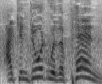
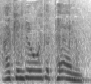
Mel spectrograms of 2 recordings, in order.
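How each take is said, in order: First: Said in the usual way. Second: Much softer, almost to himself; hushed aside echoing his own line; quiet repeat. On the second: Acted. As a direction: drop the voice for the repeat. Repeats the pen line twice.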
